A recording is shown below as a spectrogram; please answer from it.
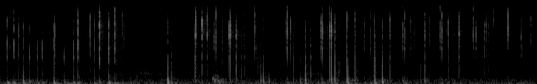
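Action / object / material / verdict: tap / glycerin soap bar in a plastic wrapper / plastic film / none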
